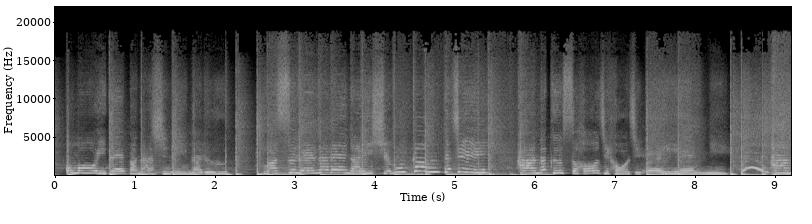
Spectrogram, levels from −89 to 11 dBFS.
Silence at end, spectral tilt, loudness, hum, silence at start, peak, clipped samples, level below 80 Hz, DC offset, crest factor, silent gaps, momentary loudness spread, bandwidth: 0 s; -5.5 dB/octave; -19 LUFS; none; 0 s; -6 dBFS; under 0.1%; -26 dBFS; under 0.1%; 12 dB; none; 3 LU; 19.5 kHz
